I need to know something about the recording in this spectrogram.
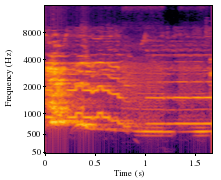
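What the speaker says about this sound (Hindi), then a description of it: "इधर से बगल से यहाँ के आसपास के जो लोकल कुत्ते हैं वो भी वो इनको परेशान करते हैं।" A local stray dog howls in a long, wavering, mournful tone, close and loud at first then settling into a sustained lower howl, heard alone without speech.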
